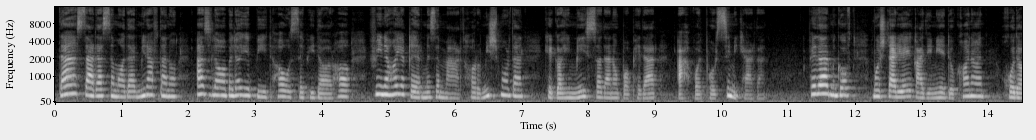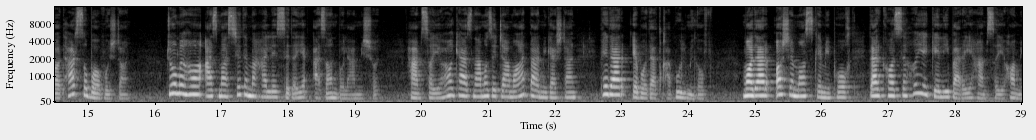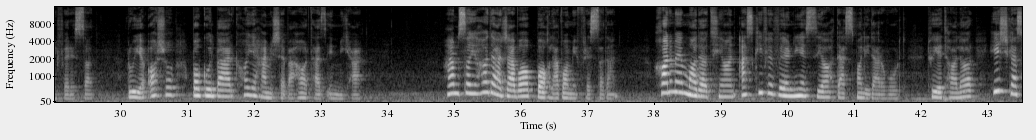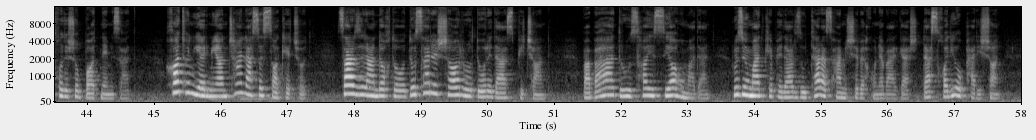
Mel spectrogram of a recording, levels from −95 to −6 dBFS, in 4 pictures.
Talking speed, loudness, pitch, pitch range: 140 wpm, -30 LUFS, 220 Hz, 175-265 Hz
